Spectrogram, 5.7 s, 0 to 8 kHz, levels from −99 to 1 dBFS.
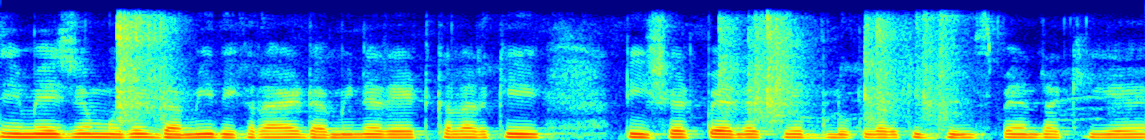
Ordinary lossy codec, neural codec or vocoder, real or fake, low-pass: none; none; real; 7.2 kHz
